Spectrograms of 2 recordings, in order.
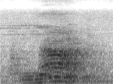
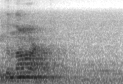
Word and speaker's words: gnat: जैसे उदाहरण के तौर पर देखिए GNAT नाट, ये एक मच्छर होता है, एक विशेष प्रकार की मक्खी होती है। इसका उच्चारण नाट होता है, न कि गनाट।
